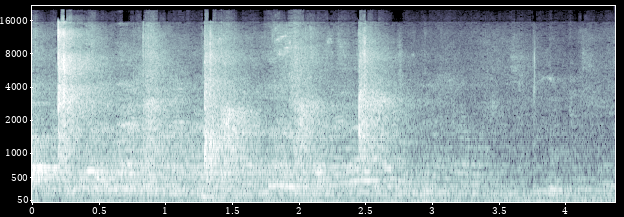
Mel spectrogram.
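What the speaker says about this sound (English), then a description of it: "Anyone else want to do a slow clap?" A few slow, spaced claps ring out from an audience at a reading education talk, roughly one per second, loud and sharp, fading into quieter room noise afterward.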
